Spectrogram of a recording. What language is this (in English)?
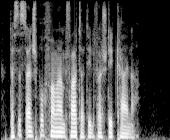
German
